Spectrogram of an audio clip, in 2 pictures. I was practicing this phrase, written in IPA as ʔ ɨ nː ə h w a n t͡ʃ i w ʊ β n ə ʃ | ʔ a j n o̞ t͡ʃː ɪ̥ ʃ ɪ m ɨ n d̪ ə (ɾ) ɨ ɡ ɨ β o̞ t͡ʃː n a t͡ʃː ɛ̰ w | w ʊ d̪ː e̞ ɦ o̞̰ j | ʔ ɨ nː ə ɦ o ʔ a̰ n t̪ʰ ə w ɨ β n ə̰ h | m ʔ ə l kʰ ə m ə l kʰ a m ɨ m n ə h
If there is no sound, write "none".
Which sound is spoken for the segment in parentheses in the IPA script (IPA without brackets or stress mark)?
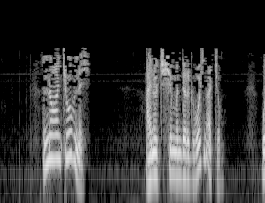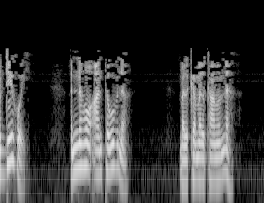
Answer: ɾ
